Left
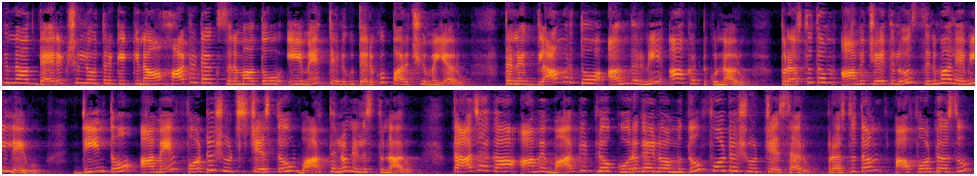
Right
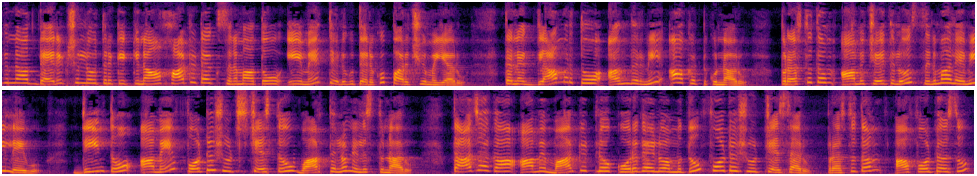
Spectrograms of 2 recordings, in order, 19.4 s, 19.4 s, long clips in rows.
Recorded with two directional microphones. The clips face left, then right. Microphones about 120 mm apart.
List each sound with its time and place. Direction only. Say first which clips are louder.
0.0 s a woman's voice: right 3 dB; 20° right (ahead or behind)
